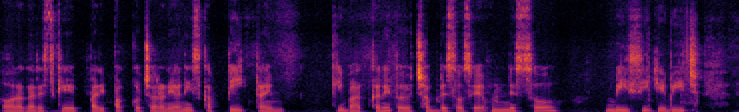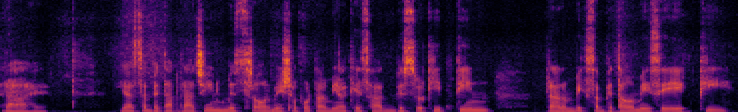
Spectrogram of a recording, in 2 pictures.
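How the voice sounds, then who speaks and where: A male exam-prep teacher explains slide by slide and drops English terms into his Hindi. His voice sits slightly high and barely moves in pitch. The recording is dry and close, with no room sound. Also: completely flat delivery, a little slow, darkish tone, no room sound. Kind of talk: slide-based lecture.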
